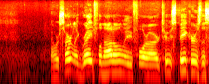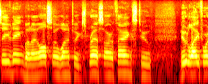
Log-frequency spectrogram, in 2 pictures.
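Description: A middle-aged man speaks calmly through a loudspeaker in an echoing hall.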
